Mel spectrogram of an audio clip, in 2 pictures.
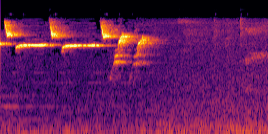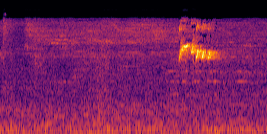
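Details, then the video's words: Domestic canary song: a run of sharp high repeated chirps, a pause with faint notes, then a short burst of warbled notes. "The sound of a very sweet canary bird was heard"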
